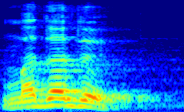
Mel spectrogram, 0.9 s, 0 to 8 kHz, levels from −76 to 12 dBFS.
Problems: none marked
